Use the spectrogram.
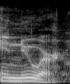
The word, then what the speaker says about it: inure: to really like, and it's pronounced inure.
